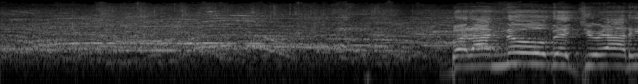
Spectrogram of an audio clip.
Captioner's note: crowd cheering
